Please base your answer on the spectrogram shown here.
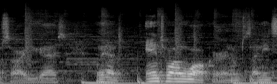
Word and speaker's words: Antoine Walker: we got antonio mcdice oh no no no antonio walker i'm sorry you guys we have antoine walker and i need to say his name correctly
